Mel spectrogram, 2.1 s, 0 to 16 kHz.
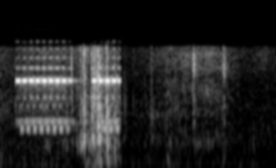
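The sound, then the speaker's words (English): Nick's phone rings once at 2 a.m. in a darkened bedroom, a bright, warbling electronic tone lasting under a second, then quiet apart from a couple of faint clicks. “In the darkened bedroom, Nick and Lisa are asleep. Nick's phone.”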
